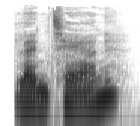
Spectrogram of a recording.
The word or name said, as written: lanterne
